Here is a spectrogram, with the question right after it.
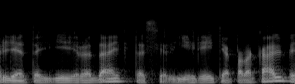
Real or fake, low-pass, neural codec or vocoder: fake; 9.9 kHz; autoencoder, 48 kHz, 128 numbers a frame, DAC-VAE, trained on Japanese speech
